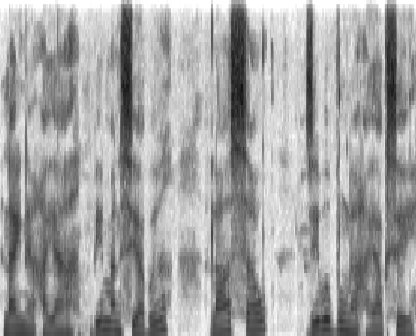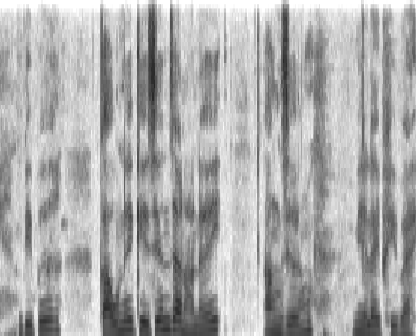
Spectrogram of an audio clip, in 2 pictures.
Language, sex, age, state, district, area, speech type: Bodo, female, 45-60, Assam, Chirang, rural, spontaneous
